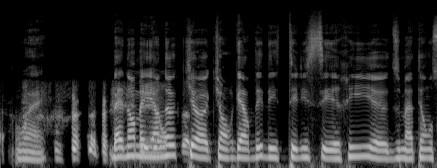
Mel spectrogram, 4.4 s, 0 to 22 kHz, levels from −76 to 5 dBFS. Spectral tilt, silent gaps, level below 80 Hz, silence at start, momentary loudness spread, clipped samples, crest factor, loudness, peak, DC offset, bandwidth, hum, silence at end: -5.5 dB/octave; none; -44 dBFS; 0 s; 6 LU; under 0.1%; 16 dB; -22 LUFS; -6 dBFS; under 0.1%; 16 kHz; none; 0 s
